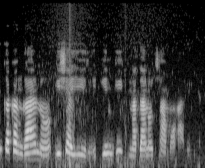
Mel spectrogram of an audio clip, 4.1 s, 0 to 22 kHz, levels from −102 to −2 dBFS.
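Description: From start to finish the speech carries overdone noise removal: a noise reduction stage set far too aggressively has pulled individual frequency bands down toward silence wherever they sat close to its noise estimate, taking the softer parts of the voice along with them. The background is left near-silent but flecked with twinkling specks. Unlike a noise gate, which opens and shuts the whole signal at once, the losses here flicker band by band within a single moment.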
